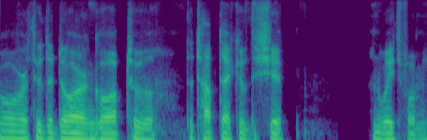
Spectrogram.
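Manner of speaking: calm, confidential, matter-of-fact delivery. Voicing a character who quietly orders a spirit away: speaking quietly. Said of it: "I say quietly to it".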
